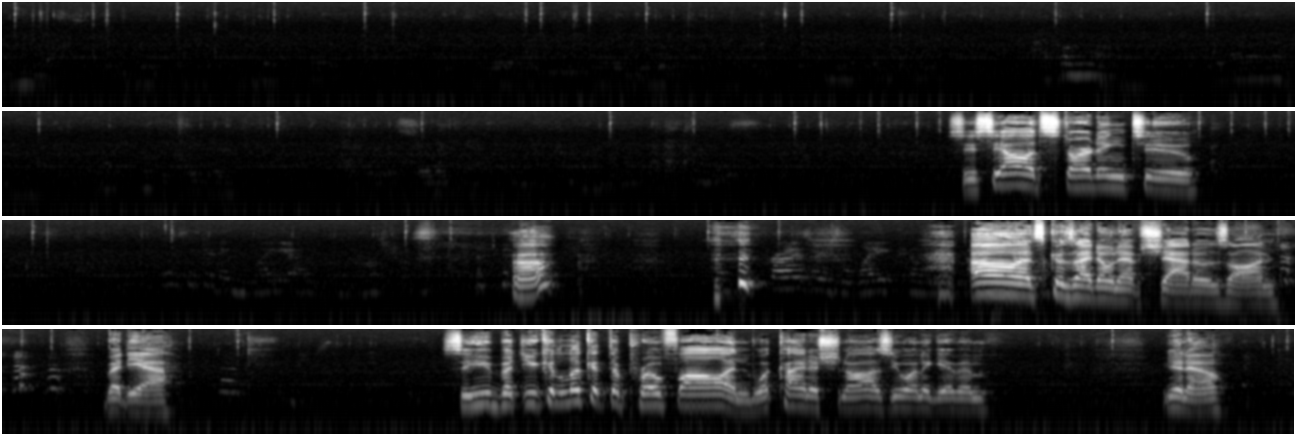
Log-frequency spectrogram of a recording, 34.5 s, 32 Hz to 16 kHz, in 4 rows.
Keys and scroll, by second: 5.1 b.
